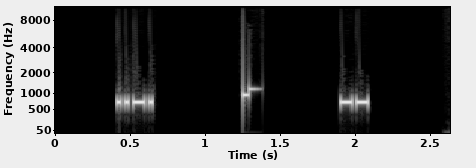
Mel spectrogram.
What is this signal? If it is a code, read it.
Morse code, heard as a keyed tone, about 46 wpm, 690 Hz. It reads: F M
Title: Single Letters - Rapid-Fire 45wpm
